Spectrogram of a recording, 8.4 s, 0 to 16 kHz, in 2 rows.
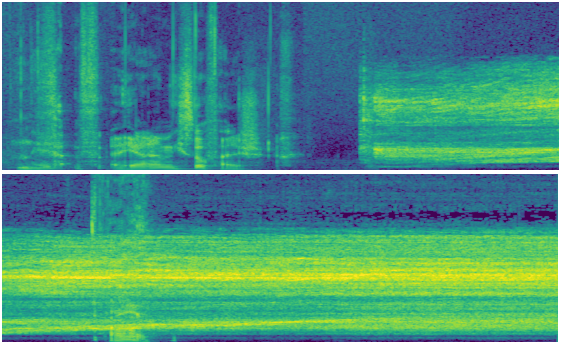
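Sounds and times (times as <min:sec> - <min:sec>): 
speech: 0:00.1 - 0:02.2, 0:05.0 - 0:05.6
turbine rushing hiss with rising whine: 0:02.7 - 0:08.3.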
